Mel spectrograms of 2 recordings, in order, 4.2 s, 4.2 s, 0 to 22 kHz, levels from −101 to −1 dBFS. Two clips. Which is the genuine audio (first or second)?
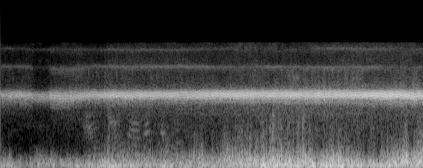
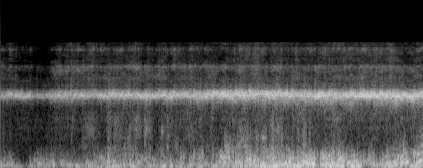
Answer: first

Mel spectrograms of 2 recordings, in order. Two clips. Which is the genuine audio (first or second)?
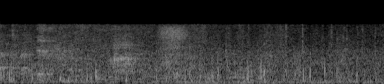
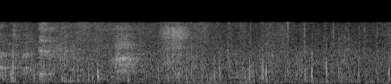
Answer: second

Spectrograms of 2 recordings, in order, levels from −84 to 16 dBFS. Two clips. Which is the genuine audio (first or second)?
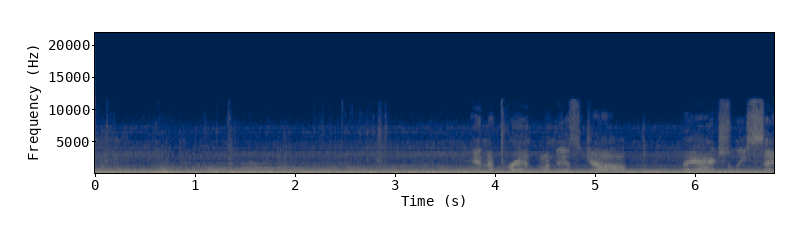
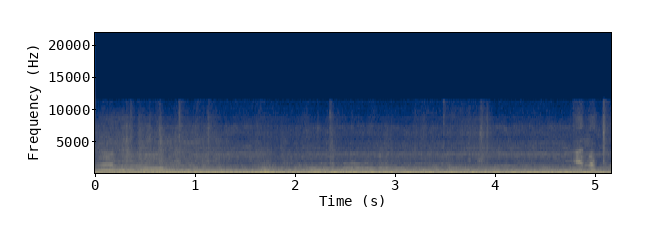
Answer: first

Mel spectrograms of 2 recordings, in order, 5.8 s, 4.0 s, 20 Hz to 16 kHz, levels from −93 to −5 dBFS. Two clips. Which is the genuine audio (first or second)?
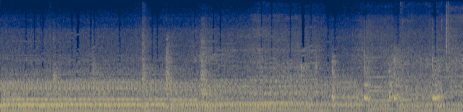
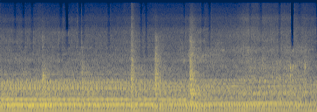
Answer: first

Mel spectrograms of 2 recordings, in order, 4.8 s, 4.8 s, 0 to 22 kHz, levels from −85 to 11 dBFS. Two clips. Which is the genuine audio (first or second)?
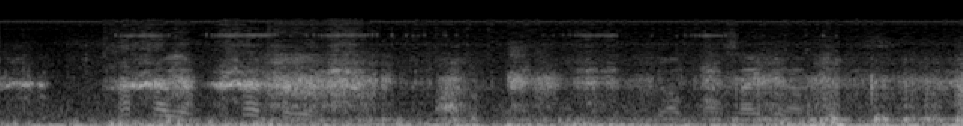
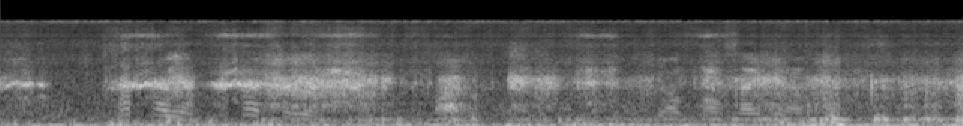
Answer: first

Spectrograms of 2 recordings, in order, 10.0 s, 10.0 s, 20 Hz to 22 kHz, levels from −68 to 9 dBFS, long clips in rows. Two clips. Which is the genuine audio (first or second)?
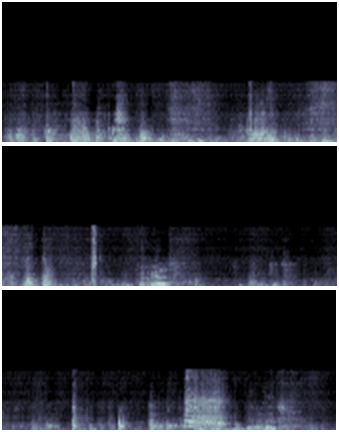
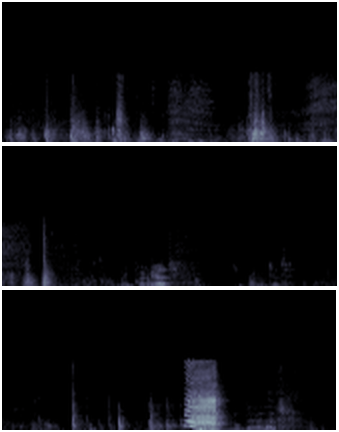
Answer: second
